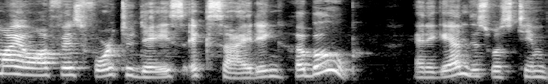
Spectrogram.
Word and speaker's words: haboob: So how do you pronounce this? Haboob, right?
